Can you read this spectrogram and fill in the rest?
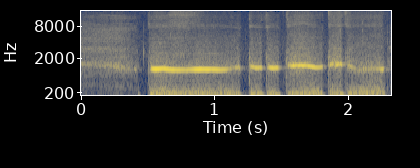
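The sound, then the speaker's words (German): A person whistles a steady, sustained tone in several phrases, the long first note followed by shorter rising bursts, imitating the wind-whistle sample from a song. “Oh, das ist echt schlecht, dass wir alle hier jetzt rumpfeifen und äh, summen, aber irgendwie muss man es ja halt doch bemerken, es ist immer wieder Quatsch, über Musik einfach nur zu sprechen.”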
